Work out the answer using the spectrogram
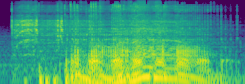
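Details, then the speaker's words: Motorcycle unstarted for a long time, on a jumper pack, fuel filter empty: fires on quick-start spray into the intake, runs a few seconds with an uneven beat, then dies once spray runs out; fuel starvation. "and it runs right out so if you're having a hard time starting your bike or you haven't started it in a long time uh using quick start to get it going"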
